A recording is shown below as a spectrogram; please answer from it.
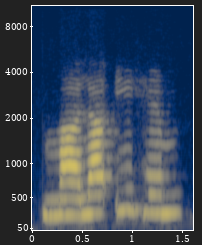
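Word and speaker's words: مَلَإِيهِمْ: You don't pronounce the alif. Well done. So I don't pronounce it, so that's why I pronounce this whole word as malaihim.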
